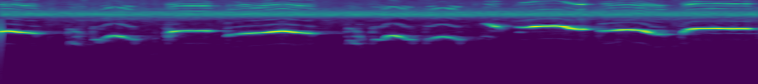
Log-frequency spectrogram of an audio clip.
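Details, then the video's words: Forest Chinese hwamei delivering a varied song: ringing whistles alternate with lower, bouncing double notes, then climb to sustained higher whistled phrases. A continuous shrill buzz sits behind the bird. "Coob hav zoov quaj tau zoo kawg!"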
